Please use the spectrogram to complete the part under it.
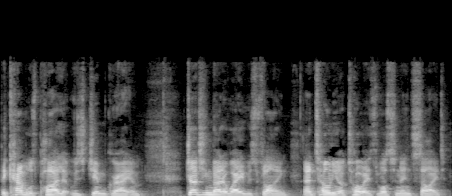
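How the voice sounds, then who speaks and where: Male amateur audiobook reader, animated first-person storytelling, action fiction narration. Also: sits high, normal speed.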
